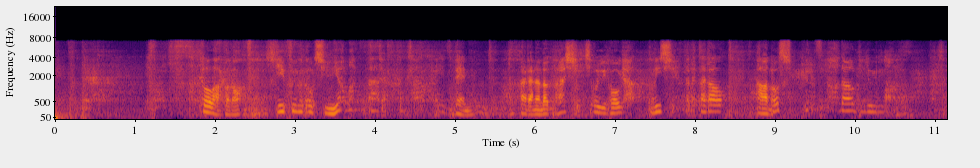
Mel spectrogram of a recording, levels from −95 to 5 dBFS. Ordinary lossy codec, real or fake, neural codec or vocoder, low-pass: none; fake; codec, 16 kHz in and 24 kHz out, 0.6 kbps, FocalCodec, streaming, 4096 codes; 7.2 kHz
